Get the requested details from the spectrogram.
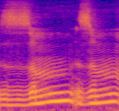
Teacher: for this ism at the end, we're basically, there's almost no vowel there. It's going right to zum. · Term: Z sound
